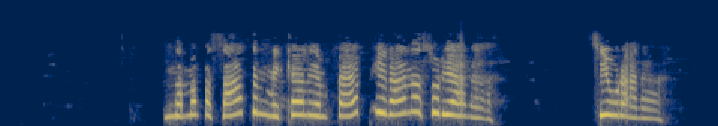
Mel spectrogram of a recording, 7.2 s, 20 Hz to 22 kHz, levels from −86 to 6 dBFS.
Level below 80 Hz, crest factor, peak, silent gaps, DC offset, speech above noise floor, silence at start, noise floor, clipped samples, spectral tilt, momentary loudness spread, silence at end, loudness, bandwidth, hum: -66 dBFS; 16 dB; 0 dBFS; none; under 0.1%; 69 dB; 1.65 s; -84 dBFS; under 0.1%; -4 dB/octave; 13 LU; 0.55 s; -15 LUFS; 7.2 kHz; none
